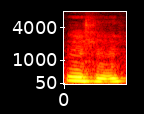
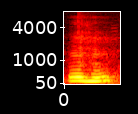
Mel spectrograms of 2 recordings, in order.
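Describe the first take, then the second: No difference in how they are said.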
